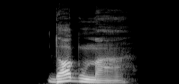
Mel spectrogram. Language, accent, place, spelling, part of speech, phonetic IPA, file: German, Germany, Berlin, Dogma, noun, [ˈdɔɡma], De-Dogma2.ogg
- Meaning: dogma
